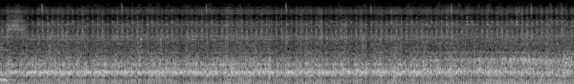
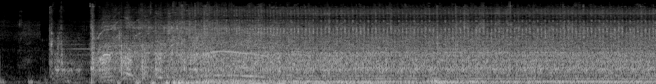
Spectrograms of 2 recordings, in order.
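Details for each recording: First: Mazda CX-30 engine running, listening at the belt tensioner pulley: a noise heard since starting that keeps getting louder, a constant gritty, crispy whir. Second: Mazda CX-30 with a worn, micro-cracked drive belt (tensioner suspected for cranking noise): starts and settles into smooth, even idle with no squeal, chirp or rattle; all noise gone. Water pump later found rattling when spun.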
